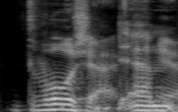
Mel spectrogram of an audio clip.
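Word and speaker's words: Dvořák: Dvorak, yeah.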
